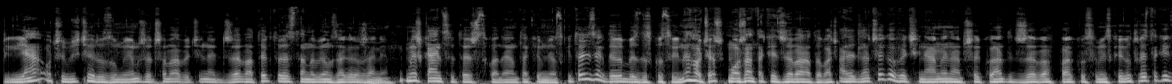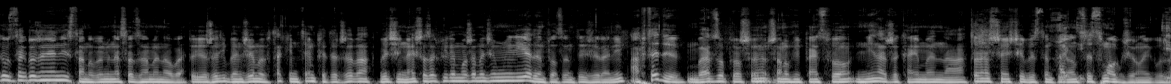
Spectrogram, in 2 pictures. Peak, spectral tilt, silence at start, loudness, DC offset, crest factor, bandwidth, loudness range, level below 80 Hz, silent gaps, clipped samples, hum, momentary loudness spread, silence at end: -10 dBFS; -6 dB/octave; 0.05 s; -23 LUFS; under 0.1%; 12 dB; 15.5 kHz; 2 LU; -42 dBFS; none; under 0.1%; none; 4 LU; 0 s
